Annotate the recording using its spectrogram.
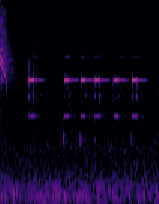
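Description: Short, high electronic beeps from a device's keypad as its buttons are pressed: about seven beeps in just over a second, each starting with a faint key click.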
